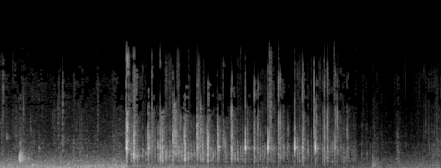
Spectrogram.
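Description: Aerosol can of plastic primer being shaken, its mixing ball rattling in quick clicks, about six a second, starting a little over a second in.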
